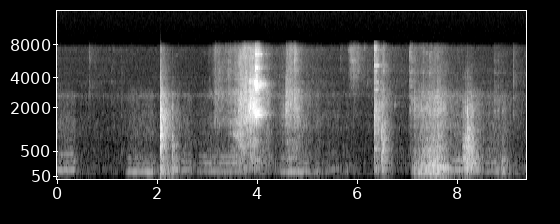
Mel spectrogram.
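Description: Eating by hand from a steel plate: flaky Kerala parotta being torn and pressed into beef fry, with fingers and food rubbing and knocking on the plate. Sharp knocks about two seconds in and again past the middle, each followed by a louder rustling swell.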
